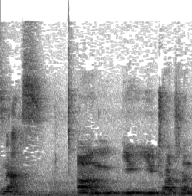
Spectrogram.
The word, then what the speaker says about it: Mads: doesn't work no no the D is silent so it's mess um you you touched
